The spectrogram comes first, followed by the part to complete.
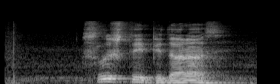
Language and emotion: Russian, angry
